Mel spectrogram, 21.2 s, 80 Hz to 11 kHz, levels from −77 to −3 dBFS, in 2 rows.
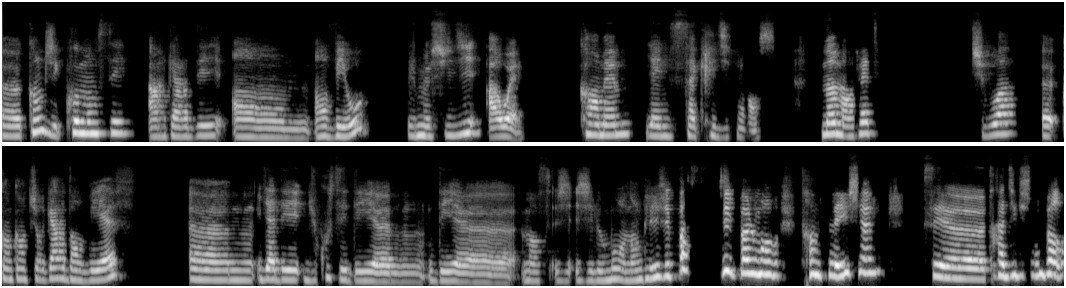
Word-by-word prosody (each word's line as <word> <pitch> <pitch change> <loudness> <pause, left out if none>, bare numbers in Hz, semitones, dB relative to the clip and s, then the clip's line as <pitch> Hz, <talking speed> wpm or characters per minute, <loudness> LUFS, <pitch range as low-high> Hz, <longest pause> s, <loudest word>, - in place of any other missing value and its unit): heu, 180 -1 0
quand 260 +2 +3
j'ai 195 -8 -4
commencé 230 -1 +3
à 175 +1 -1
regarder 180 +2 -5
en 165 -2 -3 0.3
en 180 +1 -3
VO 195 - -1 0.4
je 185 - -9
me 195 -1 0
suis 190 +2 -7
dis: 230 +4 -2
«Ah 165 +1 +4
ouais, 180 - +2 0.5
quand 205 -1 +1
même, 200 +2 -1 0.2
il 195 - -6
y - - -1
a - - -1
une 180 0 -6
sacrée 180 +2 -6
différence». 160 -3 -12 0.5
Non 215 +1 +5
mais 190 - +2
en 180 - 0
fait, 225 0 0 1.0
tu 185 - -5
vois, 215 +2 +1 0.3
heu, - - +3
quand 195 - -4
quand 200 0 -5
tu 195 - -8
regardes 210 +1 -2
en 180 -1 -3
VF, 195 +9 +1 0.7
hem, 180 -2 -2
il 195 - -9
y - - +2
a 185 - +4
des 185 -1 0
du 175 0 -11
coup, 225 - -10
c'est 190 -4 -6
des, 170 -1 -4
hem, 155 -2 -2
des, 170 -1 -4
heu 145 -4 -2
mince 165 -1 -9
j'ai 165 0 -11
j'ai 175 0 -8
le 175 0 -6
mot 195 +3 -3
en 175 -2 -5
anglais, 205 +5 0
j'ai 250 +1 +2
pas 250 - +5
c 350 - -10 0.2
j'ai 345 -4 +7
pas 305 +1 +8
le 300 - +7
mot 295 - +8
en - - -2
f - - -22 0.2
translation, 285 +3 +4 0.5
c'est, 235 -3 +5
heu, 205 -2 +5
traduction, 255 +2 +1
pardon. 275 -1 +6
190 Hz, 195 wpm, -20 LUFS, 175-225 Hz, 1.0 s, pas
